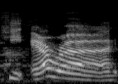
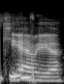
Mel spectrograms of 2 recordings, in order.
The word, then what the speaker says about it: Kiaria: Kiara in the building. Is that how you pronounce it? No, it's Kiaria, but Kiara. Okay, I'm used to that.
